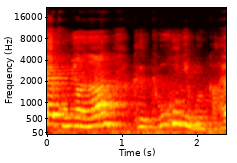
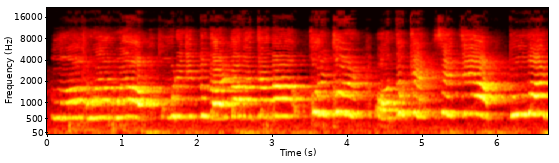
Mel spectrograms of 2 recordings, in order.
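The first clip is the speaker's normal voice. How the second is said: much higher, louder panicked calls to a brother; a frightened pig begging the third pig for help; terrified piglet; 11 semitones higher, 5 dB louder than usual. Acted. Second house blown down. (셋째에게 도와달라고 외치는 겁먹은 돼지)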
